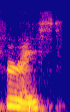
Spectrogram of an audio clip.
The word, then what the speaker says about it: Farace: It's Farace.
